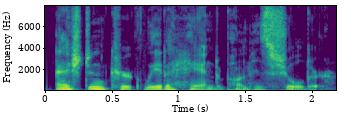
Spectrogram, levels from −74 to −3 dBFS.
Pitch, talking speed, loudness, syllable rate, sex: 105 Hz, 220 wpm, -16 LUFS, 5.4 syllables/s, male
